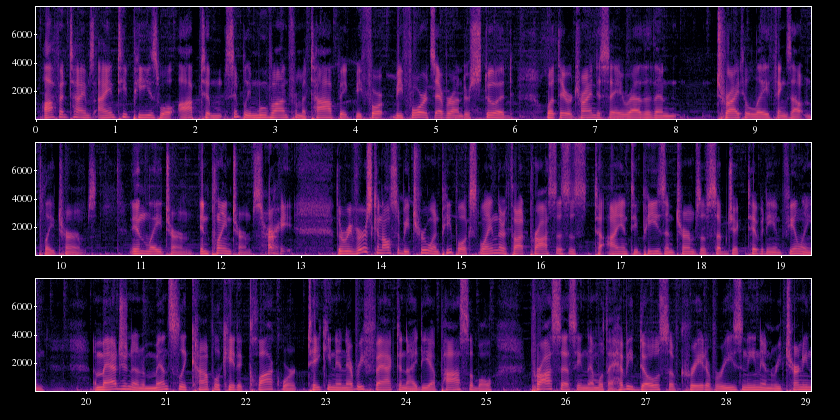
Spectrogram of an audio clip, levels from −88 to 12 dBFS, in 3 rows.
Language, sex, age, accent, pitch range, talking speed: English, male, 40-59, American, 125-155 Hz, 170 wpm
